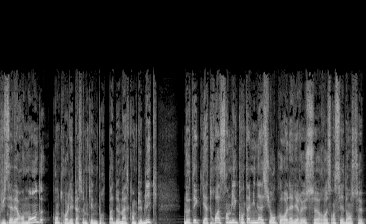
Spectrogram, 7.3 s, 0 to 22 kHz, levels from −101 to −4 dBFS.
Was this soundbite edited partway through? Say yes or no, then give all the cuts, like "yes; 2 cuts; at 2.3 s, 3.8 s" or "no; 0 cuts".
yes; 1 cut; at 2.3 s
